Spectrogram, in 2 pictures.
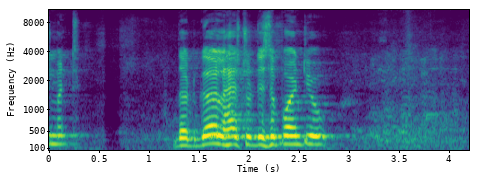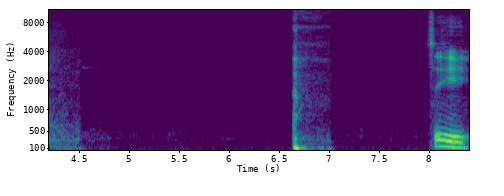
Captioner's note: laughter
